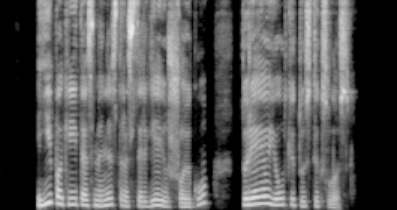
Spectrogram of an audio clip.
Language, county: Lithuanian, Telšiai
